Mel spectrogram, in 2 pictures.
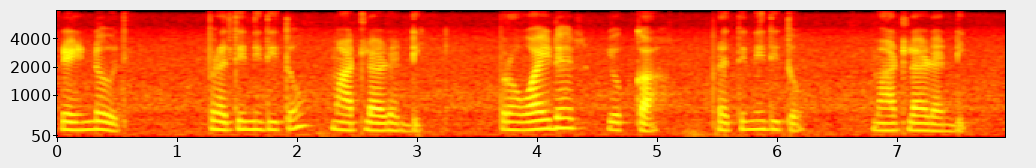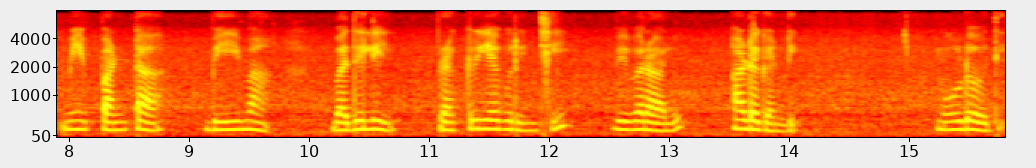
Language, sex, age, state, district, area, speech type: Telugu, female, 18-30, Andhra Pradesh, Krishna, urban, spontaneous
